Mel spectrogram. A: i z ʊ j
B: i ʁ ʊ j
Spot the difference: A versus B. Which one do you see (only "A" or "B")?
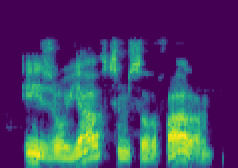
A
